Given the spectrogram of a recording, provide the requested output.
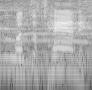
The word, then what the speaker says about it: pantothenic: Oh, na-pronounce ko! Pantothenic.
